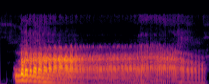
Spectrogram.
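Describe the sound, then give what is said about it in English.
A voice imitates an impact driver sinking a GRK screw into a stud during renovation work in a showroom: a buzzy, sustained whirring growl lasting about two seconds, pitch sagging slightly as it goes, with a faintly pulsing texture. “yeah, driving a like, oh, thanks, guys, GRK into a into a stud,”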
